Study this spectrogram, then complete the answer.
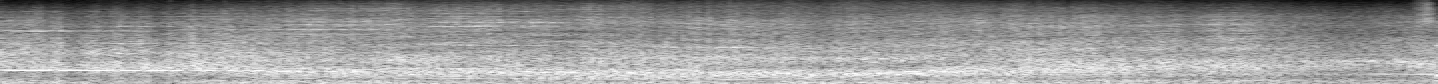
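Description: An SAS airliner on final approach in a gusty crosswind at Heathrow passes fairly close, its engines a loud, steady roar with a faint whine, and no talk over it.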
